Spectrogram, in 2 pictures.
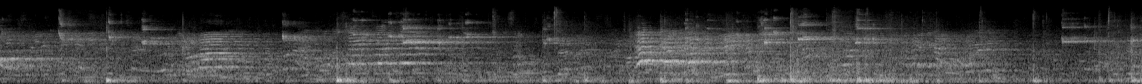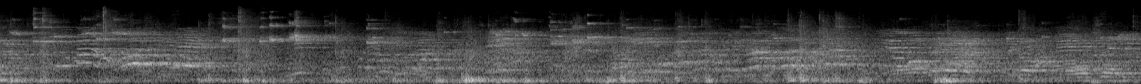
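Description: Floorball play in a large hall: sticks clacking on the plastic ball and on the court floor and players' shoes on the court, in frequent short sharp clicks, with players' voices calling out and echoing.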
